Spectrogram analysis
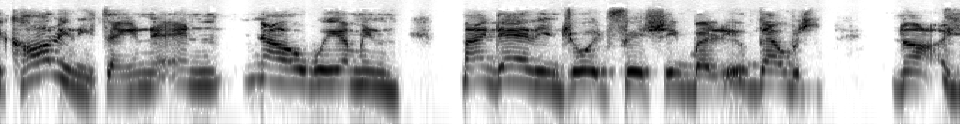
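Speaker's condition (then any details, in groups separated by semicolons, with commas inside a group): Cerebral palsy, severe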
